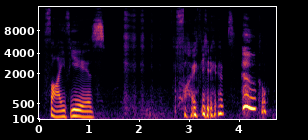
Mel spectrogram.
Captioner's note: laughs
